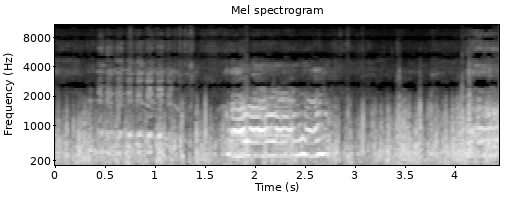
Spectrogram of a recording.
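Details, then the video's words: Angry sea lions in a group, one annoying the others: a loud, harmonic, bleating cry lasting about a second rises over a constant background murmur of overlapping calls from other sea lions. "angry sea lions"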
